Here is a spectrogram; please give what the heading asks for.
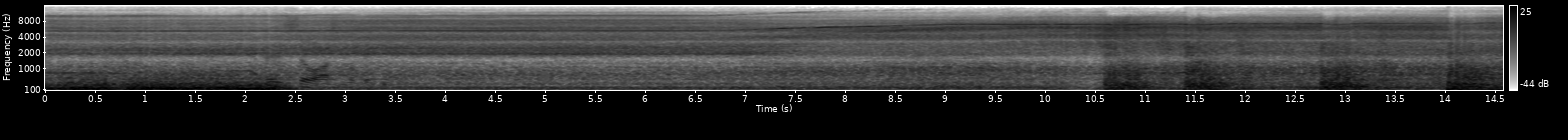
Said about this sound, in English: It's basically just straddling a jet engine.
